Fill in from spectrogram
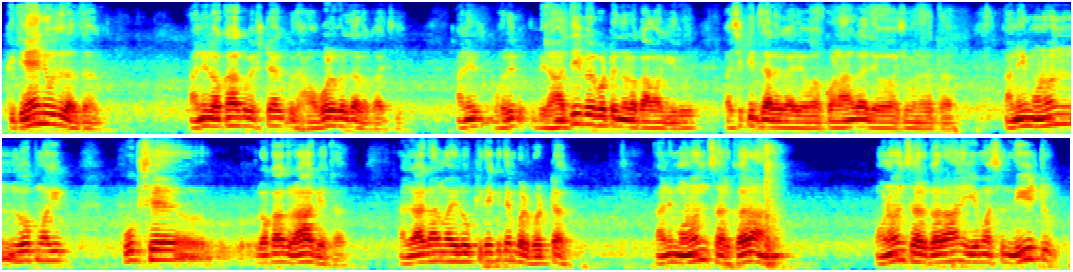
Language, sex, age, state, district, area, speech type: Goan Konkani, male, 60+, Goa, Murmgao, rural, spontaneous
